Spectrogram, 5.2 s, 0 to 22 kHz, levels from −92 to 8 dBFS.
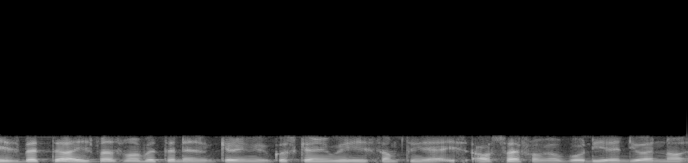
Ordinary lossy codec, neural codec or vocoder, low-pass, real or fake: none; none; 3.6 kHz; real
